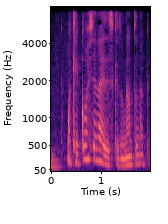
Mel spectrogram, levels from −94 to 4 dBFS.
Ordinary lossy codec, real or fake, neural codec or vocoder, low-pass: none; real; none; 7.2 kHz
